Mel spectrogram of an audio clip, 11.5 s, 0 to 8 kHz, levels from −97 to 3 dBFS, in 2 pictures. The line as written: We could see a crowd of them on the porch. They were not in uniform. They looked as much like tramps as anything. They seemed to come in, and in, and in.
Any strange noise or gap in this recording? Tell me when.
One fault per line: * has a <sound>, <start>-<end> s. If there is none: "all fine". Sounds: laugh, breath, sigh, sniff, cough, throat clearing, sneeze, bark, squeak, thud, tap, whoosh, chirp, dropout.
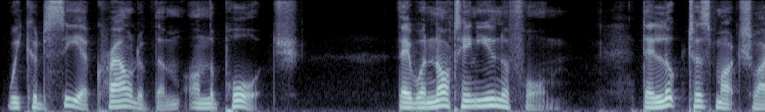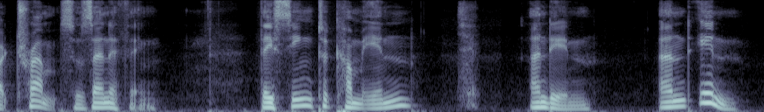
* has a sniff, 9.2-9.4 s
